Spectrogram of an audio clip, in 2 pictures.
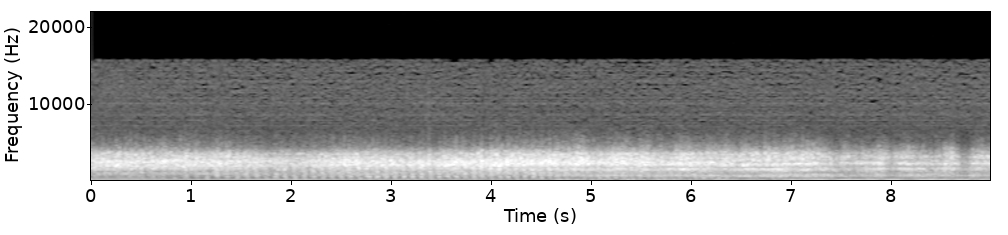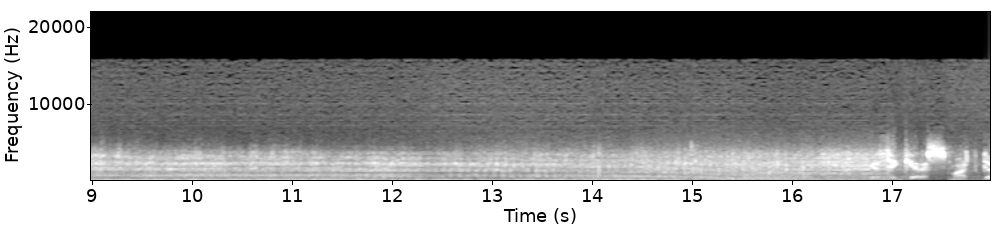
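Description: A helicopter engine drones and its rotor whirs overhead.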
